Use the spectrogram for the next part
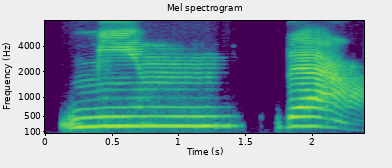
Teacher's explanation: Meme for kasra, give E sound attached with meme. Meme, this is iqlab, and give gunna nicely in your nose. Meme, ba.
